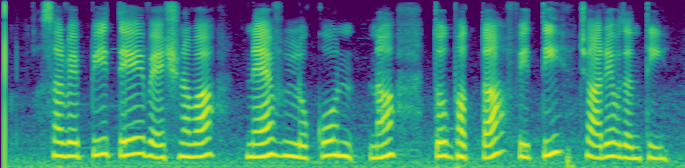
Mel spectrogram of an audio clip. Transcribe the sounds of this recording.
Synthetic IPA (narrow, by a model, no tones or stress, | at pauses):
sɐɾʋeːpit̪eʋɛːʃɳɐʋa | nɛːʋloːkonɐ | t̪obʱɐɡ̚t̪aʋit̪it͡ʃaːɾjəʋɐd̪ɐnt̪iː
